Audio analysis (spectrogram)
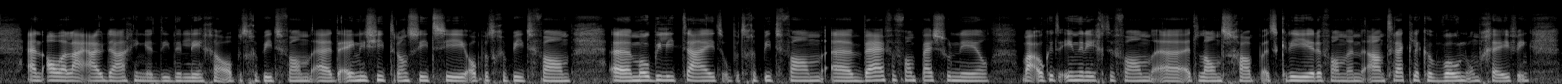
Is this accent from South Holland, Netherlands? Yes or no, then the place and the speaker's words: no; Zeeland, Netherlands; want wij zijn heel erg gewoon natuurlijk als Zeeuws-Vlamingen om te leven met de Belgen.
